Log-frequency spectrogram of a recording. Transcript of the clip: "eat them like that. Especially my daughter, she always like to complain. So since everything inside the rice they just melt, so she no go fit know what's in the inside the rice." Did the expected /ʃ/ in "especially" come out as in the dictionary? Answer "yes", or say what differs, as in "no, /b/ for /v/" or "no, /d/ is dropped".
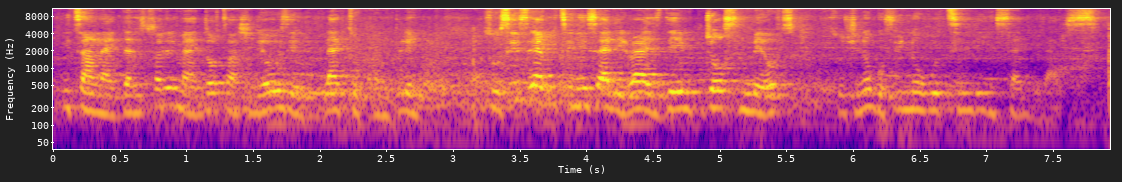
no, /ʃ/ is dropped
